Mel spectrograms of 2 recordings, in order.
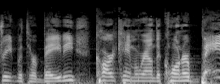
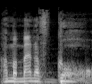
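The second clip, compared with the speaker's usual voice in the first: slow, drawn-out, put-on British accent, preacher-like; 2 semitones lower than usual. Playing a mighty man of god entering: put-on british accent. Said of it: "You got to say it with like a British accent. It sounds more anointed".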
